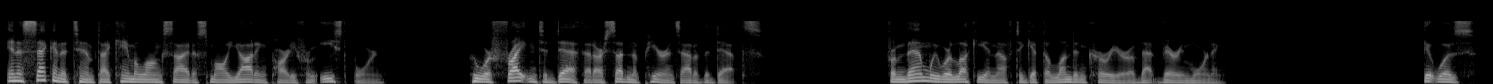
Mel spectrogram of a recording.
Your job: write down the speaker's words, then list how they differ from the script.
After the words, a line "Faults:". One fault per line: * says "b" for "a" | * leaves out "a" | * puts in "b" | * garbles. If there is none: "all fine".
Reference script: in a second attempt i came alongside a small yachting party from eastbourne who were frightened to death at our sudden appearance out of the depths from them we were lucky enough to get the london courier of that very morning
in a second attempt i came alongside a small yachting party from eastbourne who were frightened to death at our sudden appearance out of the depths from them we were lucky enough to get the london courier of that very morning it was
Faults:
* puts in "it was"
